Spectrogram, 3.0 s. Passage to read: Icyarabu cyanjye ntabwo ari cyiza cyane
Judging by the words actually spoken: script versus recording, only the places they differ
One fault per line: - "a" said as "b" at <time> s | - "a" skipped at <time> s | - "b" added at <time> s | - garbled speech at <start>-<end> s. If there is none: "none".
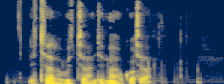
- "ari cyiza" skipped at 1.8 s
